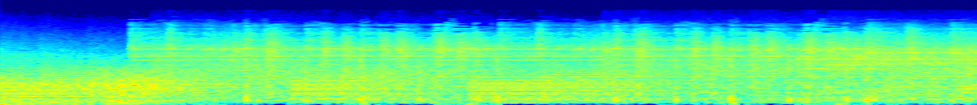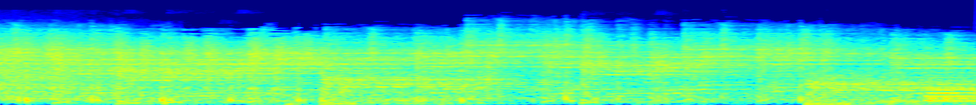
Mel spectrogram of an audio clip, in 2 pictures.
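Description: Algorithmic electroacoustic computer music made in SuperCollider: a dense, steady texture of rapid clicking, grainy sounds with a bright high layer that comes in about a second in.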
